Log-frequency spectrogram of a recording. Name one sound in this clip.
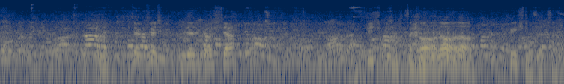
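Men shout loudly nearby.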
